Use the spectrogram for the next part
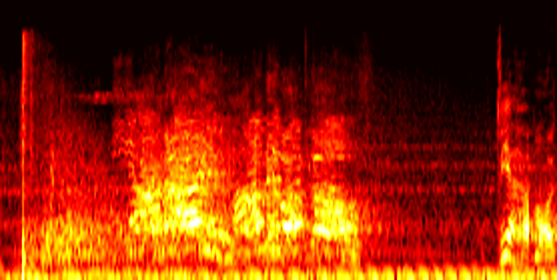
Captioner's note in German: Menge gequält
